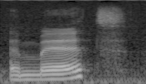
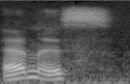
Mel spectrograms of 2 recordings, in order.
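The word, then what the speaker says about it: אמת: They instead of writing, for example, emet, which will be aleph, mem, taf, and you're supposed to know how to say it, emes, or Shabbos, Shabbat, shin bet taf. In Yiddish we say Shabbos, but we write shin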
